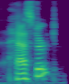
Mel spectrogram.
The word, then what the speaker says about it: Hastert: Brandon has interned on Capitol Hill in the office of former United States House Speaker Dennis Hastert.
